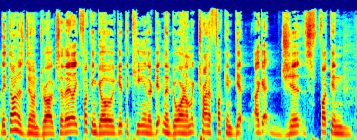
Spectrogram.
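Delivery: ordinary delivery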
